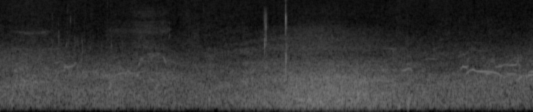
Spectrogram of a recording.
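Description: Faint, steady wash of calm, shallow seawater around a person wading, a little louder about halfway through. There are two small clicks about four seconds in.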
